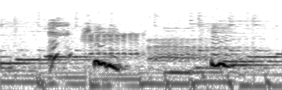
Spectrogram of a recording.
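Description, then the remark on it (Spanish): Sheep bleat a few times, two clear wavering calls about a second apart, fairly loud over a soft, steady background drone. “Criaban vacas y ovejas para venderlas en la ciudad.”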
